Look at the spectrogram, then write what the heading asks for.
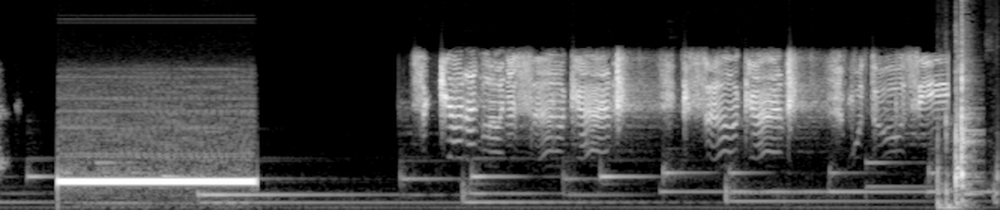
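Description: A telephone ringback tone plays while hosts call their guest: one loud, steady electronic beep lasting about two seconds, then a pause, then a bright, warbling electronic melody with stepping notes.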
